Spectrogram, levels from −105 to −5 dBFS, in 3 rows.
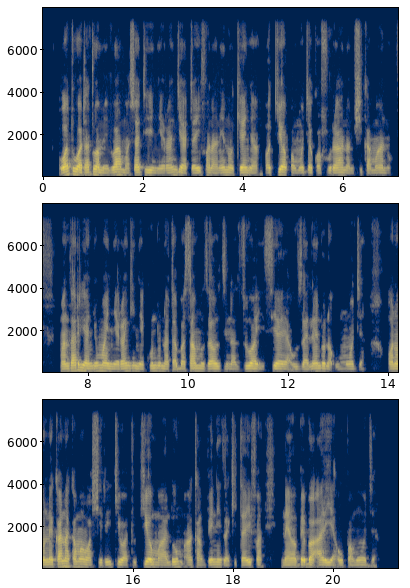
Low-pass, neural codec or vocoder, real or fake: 7.2 kHz; vocoder, 44.1 kHz, 128 mel bands every 256 samples, BigVGAN v2; fake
